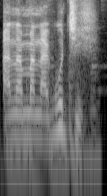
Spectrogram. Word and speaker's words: Anamanaguchi: que hijo Nunca la puedo pronunciar, güey, tú dilo. Ana, Anamana, Anamanaguchi. Eh, sí, lo logré.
